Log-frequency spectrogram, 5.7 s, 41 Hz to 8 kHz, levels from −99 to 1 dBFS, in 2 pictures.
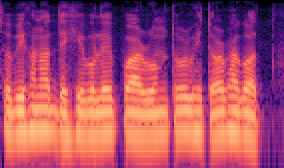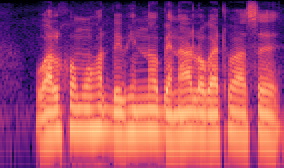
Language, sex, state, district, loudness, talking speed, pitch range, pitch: Assamese, male, Assam, Hailakandi, -17 LUFS, 145 wpm, 115-125 Hz, 120 Hz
